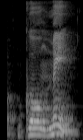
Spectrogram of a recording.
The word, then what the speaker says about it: gourmet: Okay, gourmet. I have written the pronunciation. You know, French gourmet. Okay, you go to a restaurant and so on, and then you enjoy it. Okay, so gourmet, T is silent.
